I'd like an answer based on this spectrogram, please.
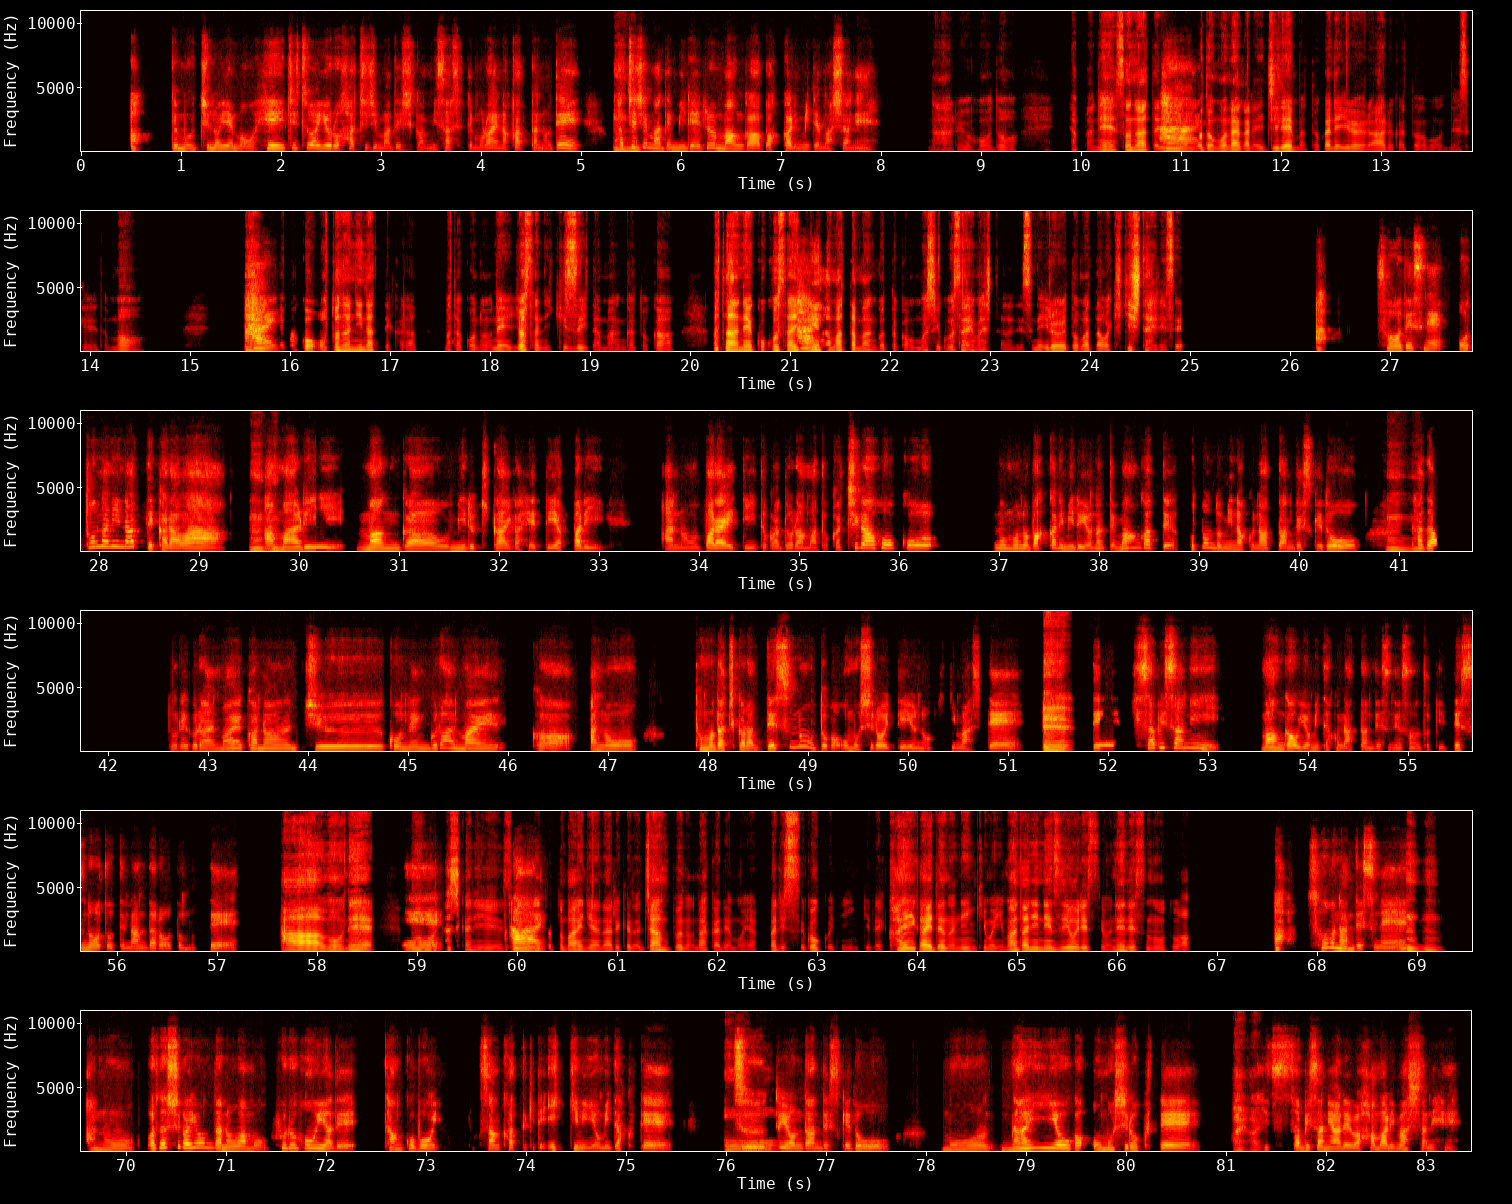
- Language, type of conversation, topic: Japanese, podcast, 漫画で心に残っている作品はどれですか？
- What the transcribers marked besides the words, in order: other noise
